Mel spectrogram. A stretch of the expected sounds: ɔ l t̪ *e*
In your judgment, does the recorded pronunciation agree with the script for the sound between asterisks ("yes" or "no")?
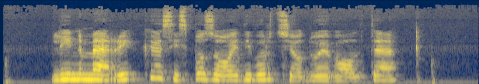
yes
